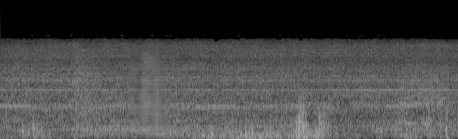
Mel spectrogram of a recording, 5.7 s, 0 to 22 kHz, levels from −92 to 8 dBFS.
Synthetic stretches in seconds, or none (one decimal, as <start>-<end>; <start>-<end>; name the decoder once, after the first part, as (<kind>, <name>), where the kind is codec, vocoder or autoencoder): 1.6-2.1 (vocoder, Vocos)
